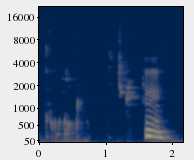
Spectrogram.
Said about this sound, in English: So good. Little glugging noises for you.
